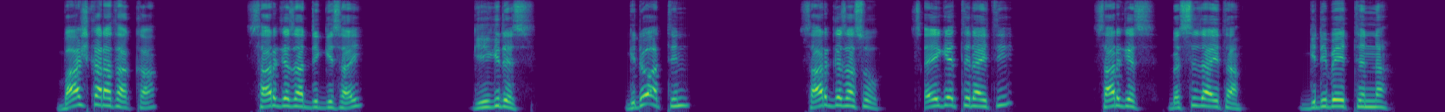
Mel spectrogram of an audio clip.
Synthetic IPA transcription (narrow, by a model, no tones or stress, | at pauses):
bɐːʃ̬kɐɾɐt̪ɐkːɐ | sɐɾɡɛzɐd̪ɪɡːɪs̬ɐj | ɡiːɡɪd̪ɛs | ɡɪd̪ɔɐt̪ːiːn | sɐɾɡɛzɐsɔ | t͡sʼejɡɛt̪ːɪd̪ɐjt̪ɪ | sɐɾɡɛsbɛsːɪzɐjt̪ɐ | ɡɪd̪ɪbe̞ːt̪ːɛnːɐ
